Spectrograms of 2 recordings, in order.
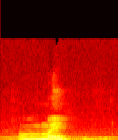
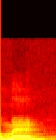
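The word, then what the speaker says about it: میں: তো এই বাক্যে আসছে মায় মায় শব্দেও নুন গুন্না আছে এর উচ্চারণ মায় যদি এখানে নুন হতো এর উচ্চারণ হতো ম্যান ম্যান কিন্তু এটা ম্যান না এটা নুন গুন্না তাহলে এর উচ্চারণ হবে মায় যদি এটা নুন হতো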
